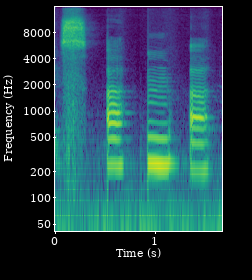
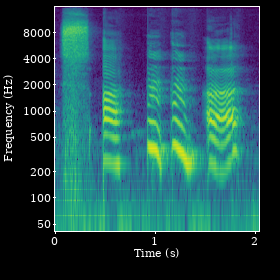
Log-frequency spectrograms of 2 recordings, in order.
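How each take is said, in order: First: The m sound is made once. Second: The m sound is made twice. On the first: The speaker calls it right. "We say" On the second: The speaker calls it wrong. "We don't say"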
